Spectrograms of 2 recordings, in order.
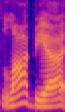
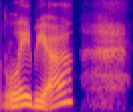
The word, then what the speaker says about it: labia: And if I can on point say, uh, you pronounced that incorrectly, it's not lobbyia, it's labia, they lose track and I take control back.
